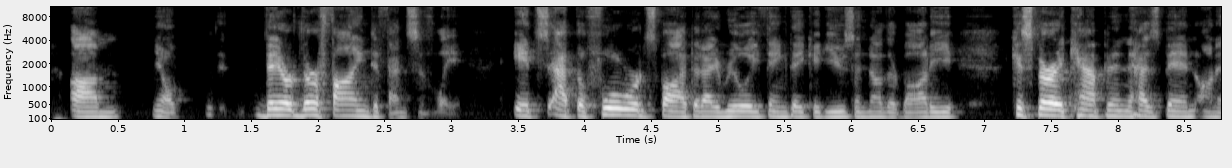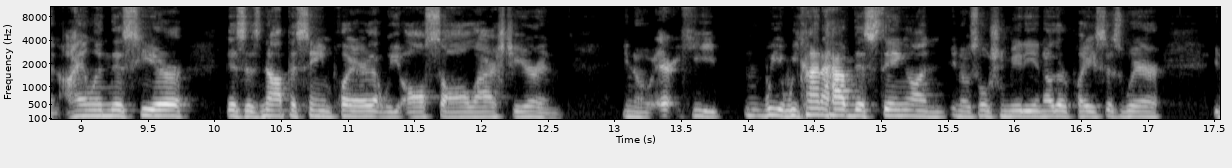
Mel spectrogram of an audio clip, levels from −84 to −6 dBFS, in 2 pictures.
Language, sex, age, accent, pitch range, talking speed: English, male, 20-39, American, 145-170 Hz, 215 wpm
